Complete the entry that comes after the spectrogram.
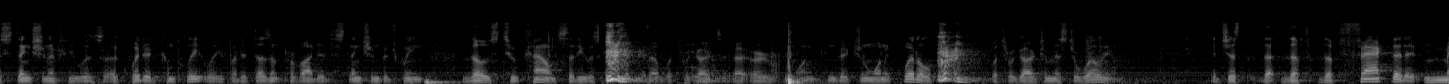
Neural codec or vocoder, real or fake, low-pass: none; real; 7.2 kHz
